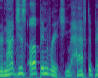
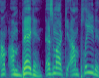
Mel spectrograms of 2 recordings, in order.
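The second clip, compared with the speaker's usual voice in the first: plain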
